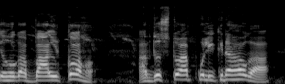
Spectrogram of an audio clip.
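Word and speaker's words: बालकः: लोग लिखते हैं और उस अक्षर में आधा ह का यानी किसी भी अक्षर में यानी कि आधा ह का जब उच्चारण आता है ना, तब हम लोग अह की मात्रा को लगाते हैं।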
